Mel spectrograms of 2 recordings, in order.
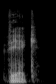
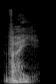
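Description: First: The word ends with a hard g sound. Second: The word ends in a diphthong, with no g. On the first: This is pronounced as it is spelled. "så må vi uttale det som veg" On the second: This is the usual spoken form of the spelling. "Vi kan skrive veg på bokmål og uttale det som vei"

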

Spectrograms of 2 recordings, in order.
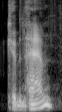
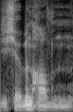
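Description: First: The name is said with its local pronunciation. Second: The name is said with a common Norwegian pronunciation. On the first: This is how people in the place itself say it. The speaker calls it wrong. "og ikke København" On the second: This is the established form used in Norwegian. The speaker calls it right. "og vi sier København"

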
